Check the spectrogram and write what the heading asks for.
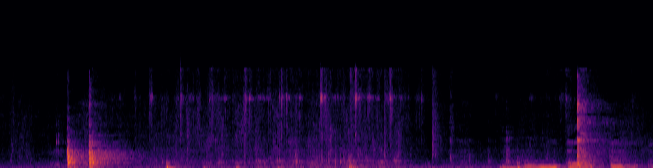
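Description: A metal utensil knocking and scraping against a stainless-steel pot while thick soup is stirred, with two sharp knocks about a second in and another shortly after. Near the end comes a short vocal sound that rises in pitch.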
